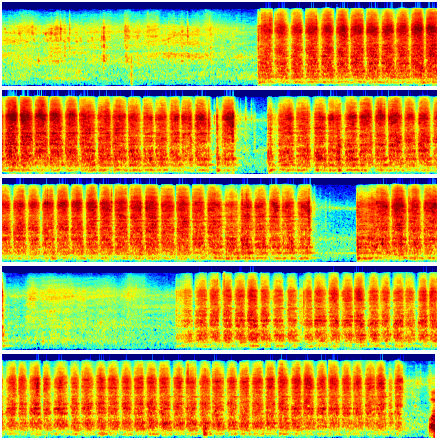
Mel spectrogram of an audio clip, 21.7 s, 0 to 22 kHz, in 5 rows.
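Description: Hand sanding with 100 grit sandpaper on a 6.5 inch hand sanding pad, likely on a Ford Ranger after its first winter, long raspy back-and-forth rubbing strokes in sustained bursts with short pauses, close and loud.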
